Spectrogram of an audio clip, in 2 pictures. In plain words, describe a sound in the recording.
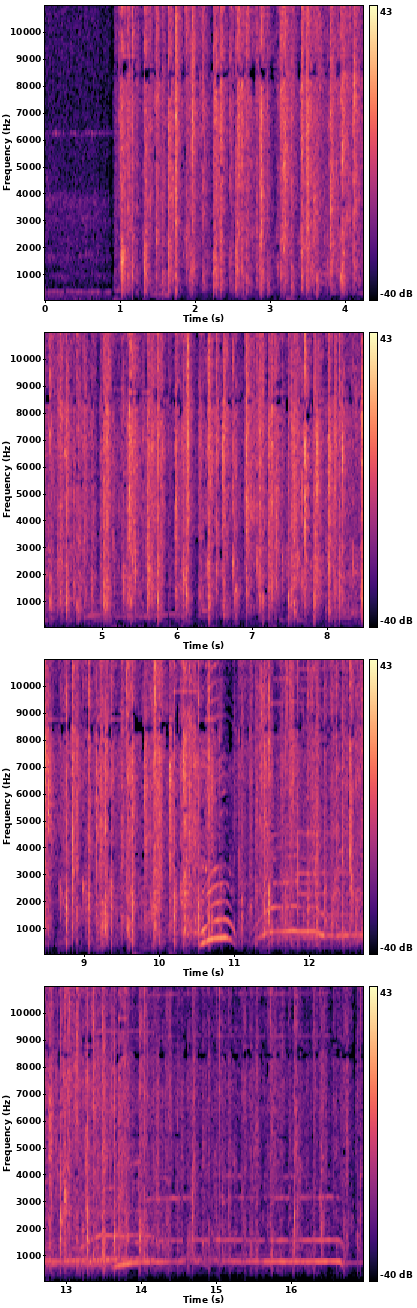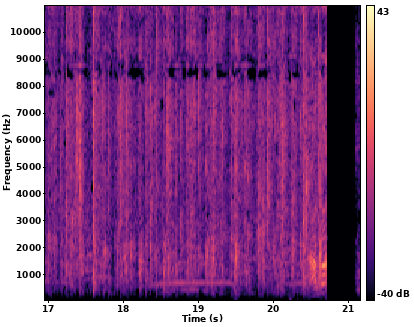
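A crowd of men and women cheers and shouts.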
